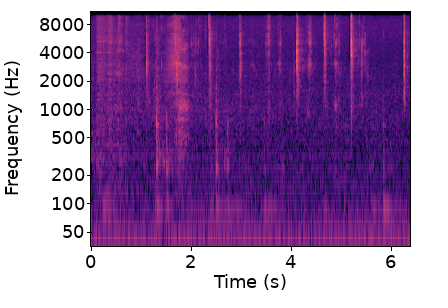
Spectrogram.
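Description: A man chewing a mouthful of food close to the microphone, with many short wet mouth clicks and smacks.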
